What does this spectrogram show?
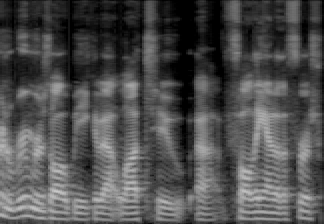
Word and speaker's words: Latu: How's it pronounced, Matt? Correct me. Latu.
